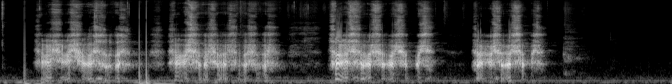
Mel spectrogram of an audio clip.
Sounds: Laughter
